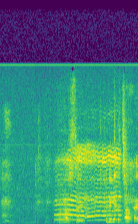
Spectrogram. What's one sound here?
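A baby cries out loudly.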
